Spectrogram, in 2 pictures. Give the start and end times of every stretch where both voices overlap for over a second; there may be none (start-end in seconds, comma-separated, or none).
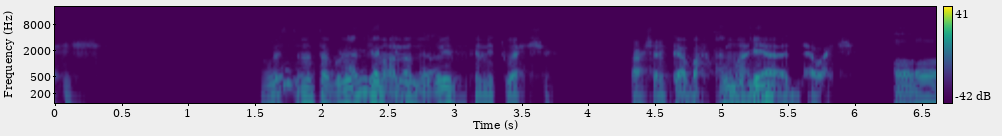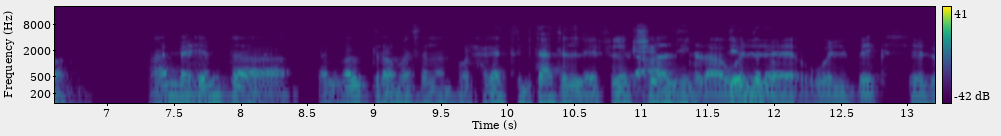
1.6-2.8, 10.9-12.2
